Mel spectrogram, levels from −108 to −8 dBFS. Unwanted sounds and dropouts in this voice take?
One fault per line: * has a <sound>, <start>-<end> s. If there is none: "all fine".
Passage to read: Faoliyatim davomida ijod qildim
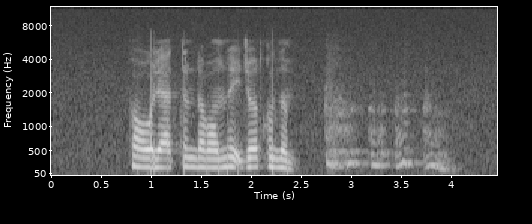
* has a throat clearing, 2.7-4.2 s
